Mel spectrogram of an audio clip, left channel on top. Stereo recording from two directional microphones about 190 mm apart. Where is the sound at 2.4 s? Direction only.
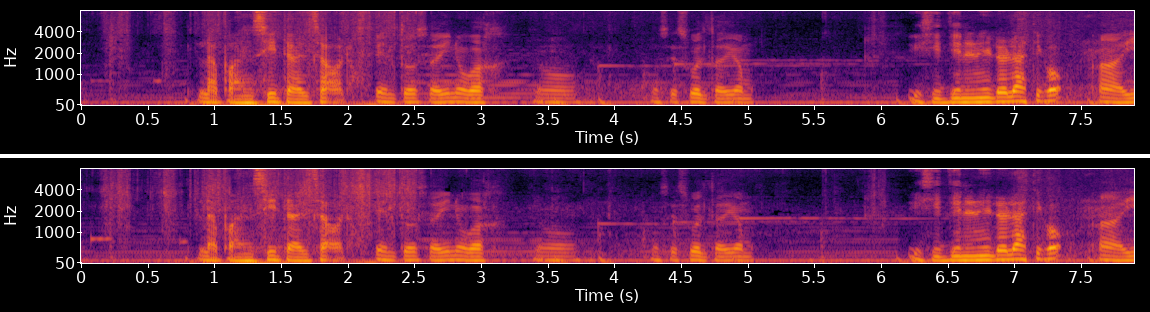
5° left (ahead or behind).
